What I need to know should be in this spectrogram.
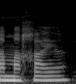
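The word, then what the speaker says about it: mechaya: Did I say that right? A machaya? – Yes.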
